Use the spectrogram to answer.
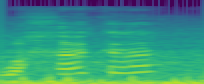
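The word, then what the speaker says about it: Oaxaca: dans l'état de Waka ça se dit Waka et ça se ça s'écrit waksaka un karaoke ici sur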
